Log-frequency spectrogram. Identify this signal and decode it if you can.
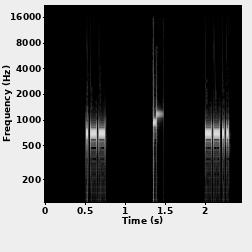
Morse code, heard as a keyed tone, about 46 wpm, 700 Hz. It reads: W Z
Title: Single Letter-Number Alt - Rapid-Fire 45wpm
